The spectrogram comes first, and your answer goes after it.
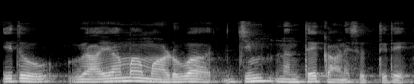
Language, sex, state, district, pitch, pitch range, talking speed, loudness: Kannada, male, Karnataka, Bangalore, 125 Hz, 115-135 Hz, 85 wpm, -16 LUFS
